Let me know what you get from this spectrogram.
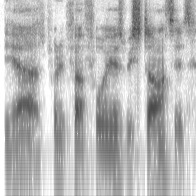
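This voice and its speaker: A man's voice: medium pitch, quick pace. A man speaking as a film composer guest in a casual conversational style. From Britain or Canada. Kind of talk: casual chat.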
